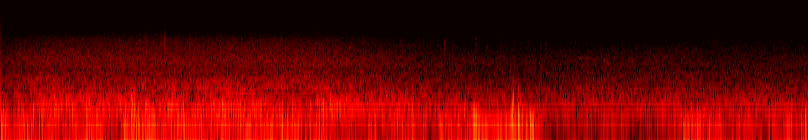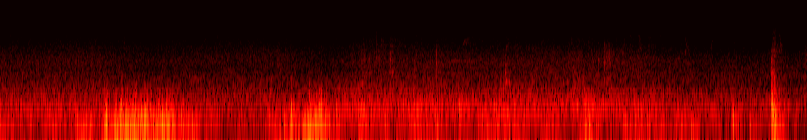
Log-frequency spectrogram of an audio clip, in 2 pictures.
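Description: Wind buffeting an action camera's microphone: a low rumble that comes and goes in gusts, with the strongest gusts about two-thirds of the way through.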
